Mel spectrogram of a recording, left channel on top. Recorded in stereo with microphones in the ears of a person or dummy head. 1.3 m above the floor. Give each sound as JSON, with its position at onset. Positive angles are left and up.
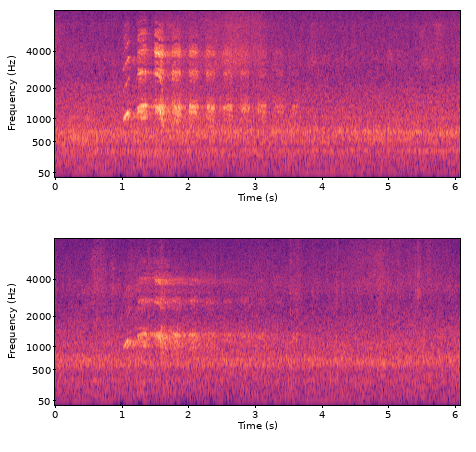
{"t": 1.0, "sound": "a scream", "side_deg": 85, "distance_m": 3.5}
